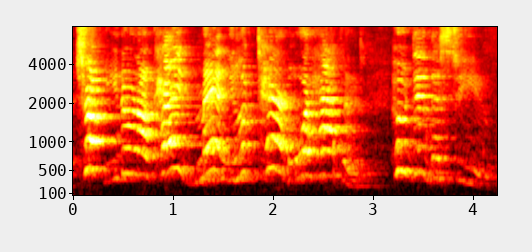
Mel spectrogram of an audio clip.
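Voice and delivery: high, loud worried questioning; urgent concerned officer; alarmed cop. Acted. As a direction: call out to his wounded partner. Second cop finds partner.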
